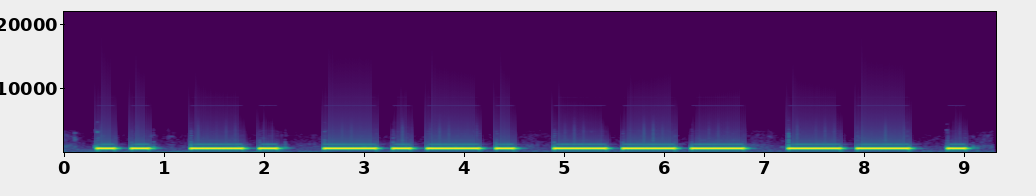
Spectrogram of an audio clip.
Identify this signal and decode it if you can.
Morse code, heard as a keyed tone, about 7 wpm, 660 Hz. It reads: INCOME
